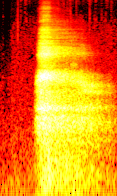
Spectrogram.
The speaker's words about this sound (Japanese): おぉ、大きなあくび。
